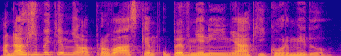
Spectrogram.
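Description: A man's voice: on the high side, animated. A man reading an audiobook aloud, telling the story in a dry, matter-of-fact way. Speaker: narrator.

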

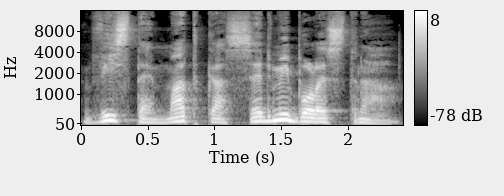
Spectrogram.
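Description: A man doing an unflappable, good-natured soldier with a lower, softer voice than the narrator's. He talks calmly and slowly, rambling from one tale to the next. He stays easygoing even when he is shouted at, a figure from a storybook reading. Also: husky. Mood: placid. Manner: calm, rambling, slow and easygoing.

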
